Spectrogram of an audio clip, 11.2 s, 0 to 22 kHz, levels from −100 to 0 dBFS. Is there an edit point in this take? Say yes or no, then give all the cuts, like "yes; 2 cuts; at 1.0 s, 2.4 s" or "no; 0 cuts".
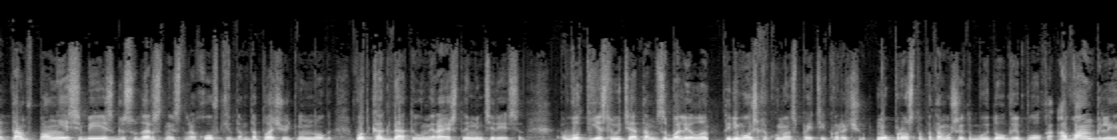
yes; 3 cuts; at 7.1 s, 8.7 s, 9.9 s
